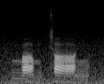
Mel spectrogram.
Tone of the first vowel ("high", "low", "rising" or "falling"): low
